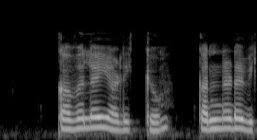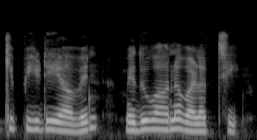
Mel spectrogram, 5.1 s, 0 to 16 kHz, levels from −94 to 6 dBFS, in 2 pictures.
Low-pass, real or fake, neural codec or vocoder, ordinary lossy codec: 7.2 kHz; real; none; none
